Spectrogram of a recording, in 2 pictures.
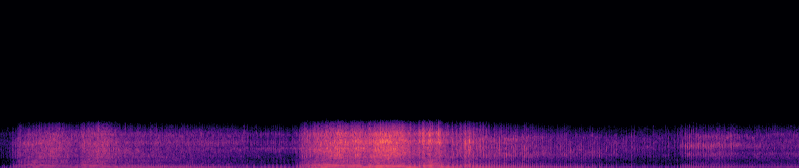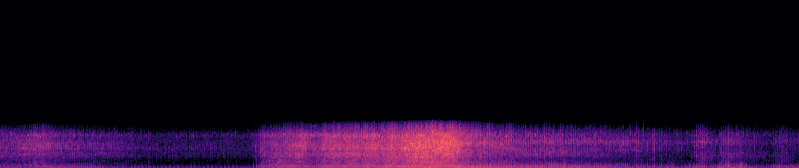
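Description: Polaris Scrambler ATV engine revving hard with repeated rising and falling pitch as it shifts up through the gears. It passes close twice, loudest about six to ten seconds in and again from about twenty-one to twenty-seven seconds in, and fades between the passes.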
